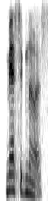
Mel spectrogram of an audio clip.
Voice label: "Messeigneurs", Indian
